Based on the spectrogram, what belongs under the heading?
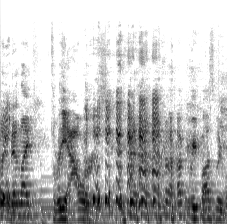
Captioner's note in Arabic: ضحك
